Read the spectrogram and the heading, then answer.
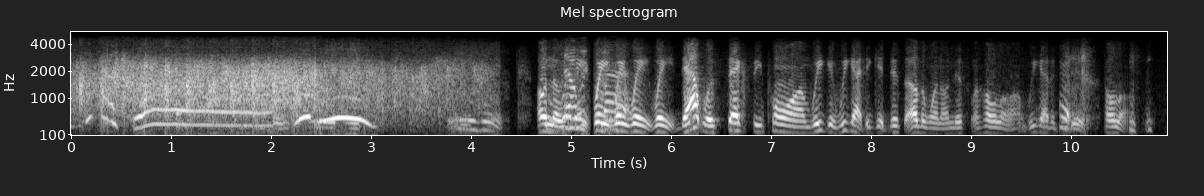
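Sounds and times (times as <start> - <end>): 
applause sound effect: 0.0 - 4.4
speech: 0.4 - 1.6, 3.8 - 10.9.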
